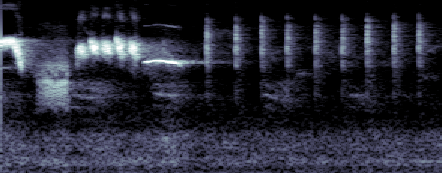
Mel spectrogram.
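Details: Common nightingale in morning song, opening with a harsh buzzy note, then a quick pulsed phrase and a bright whistle, followed by a fast run of about ten evenly spaced clicking notes over a low hum.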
